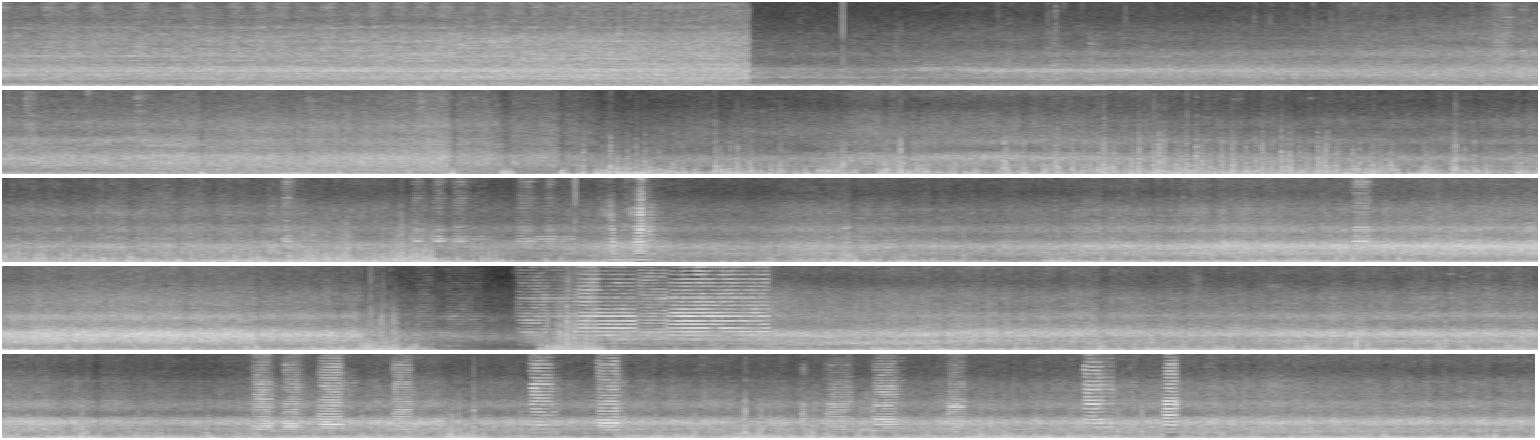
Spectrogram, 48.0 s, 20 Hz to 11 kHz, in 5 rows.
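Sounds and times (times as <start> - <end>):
heavy wind: 0.0 - 47.9
road noise: 0.0 - 47.9
bus musical horn: 20.8 - 23.5, 27.5 - 28.0, 31.5 - 33.8, 39.8 - 46.2.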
